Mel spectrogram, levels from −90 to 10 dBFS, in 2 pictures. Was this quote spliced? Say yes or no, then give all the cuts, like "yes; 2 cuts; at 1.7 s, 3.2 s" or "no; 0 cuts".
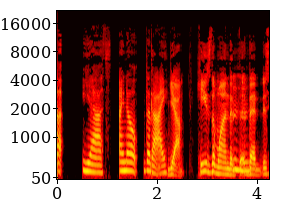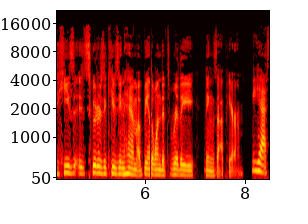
yes; 3 cuts; at 1.9 s, 6.1 s, 7.2 s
